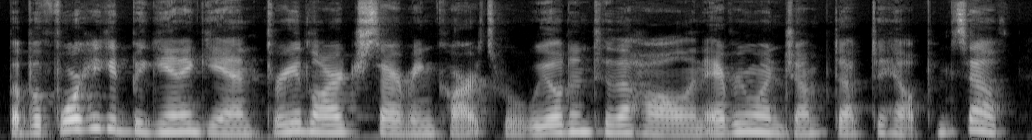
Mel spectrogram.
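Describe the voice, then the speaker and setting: A woman reading a children's story aloud as an expressive narrator. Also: mid-range voice, fast talker, creaky. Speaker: audiobook reader.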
